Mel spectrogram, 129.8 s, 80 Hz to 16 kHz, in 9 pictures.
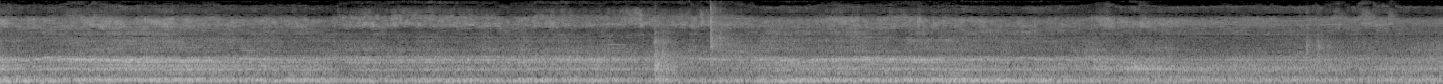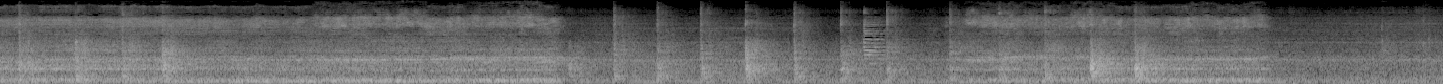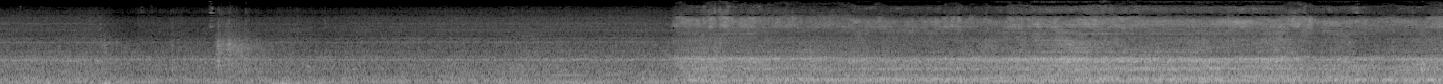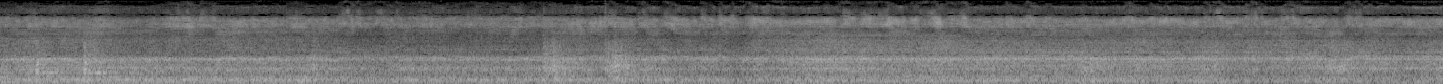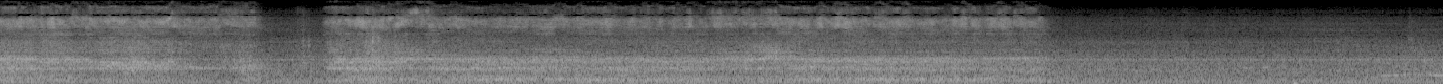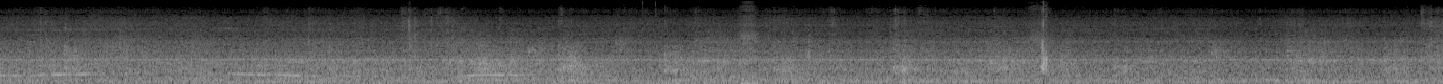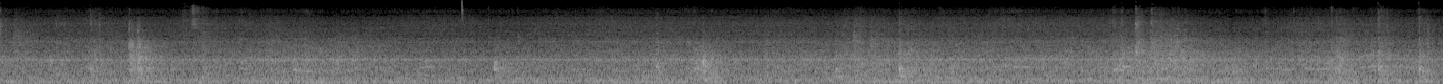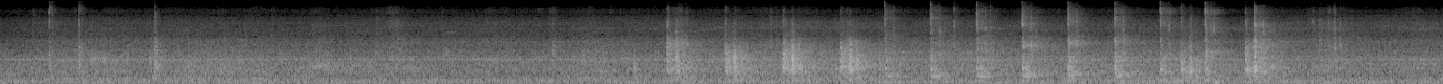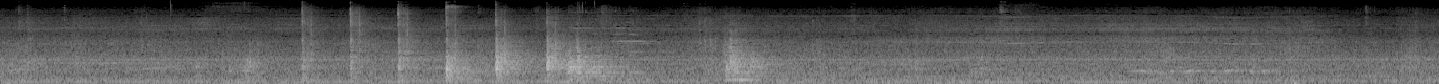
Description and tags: Construction site with burner 1
Construction site with nail gun, distant circle saw, and a flame thrower adhering tar mats in the foreground.
construction, construction-site, field-recording, flame-thrower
